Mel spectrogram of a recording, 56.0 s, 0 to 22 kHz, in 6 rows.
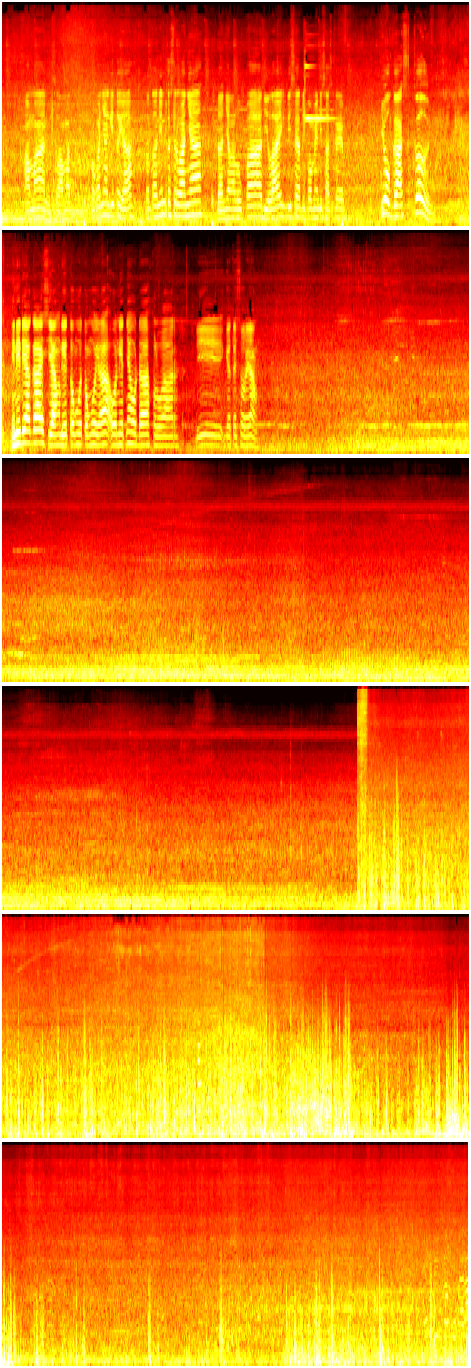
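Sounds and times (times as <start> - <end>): wind buffeting microphone: 35.1 - 56.0.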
